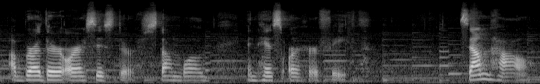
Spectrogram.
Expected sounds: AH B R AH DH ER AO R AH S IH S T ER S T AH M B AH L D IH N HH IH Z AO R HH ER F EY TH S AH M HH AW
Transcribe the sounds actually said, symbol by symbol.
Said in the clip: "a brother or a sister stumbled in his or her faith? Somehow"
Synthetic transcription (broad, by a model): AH B R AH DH ER AO R AH S IH S T ER S T AH M B AH L D IH N HH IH S AO R HH ER F EY TH S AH M HH AW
